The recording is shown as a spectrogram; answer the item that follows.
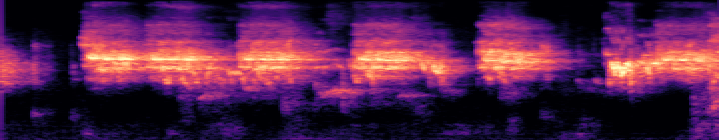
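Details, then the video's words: Pet lovebird chirping: five harsh, screechy buzzing bursts, each about half a second long, following one another in a fairly even rhythm with short gaps. "Love birds Sounds | lovebirds chirping sounds"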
